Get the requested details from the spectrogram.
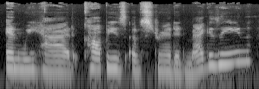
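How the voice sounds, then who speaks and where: A woman's voice: mid-range voice, expressive, normal speed, fairly bright tone, dry recording, distant mic. Effusive woman podcaster with mouse clicks behind. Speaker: podcast co-host. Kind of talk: casual podcast talk, reading out a list. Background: computer mouse clicks.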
